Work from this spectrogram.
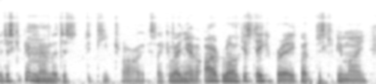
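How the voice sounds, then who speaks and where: A very fast, somewhat breathy man at medium pitch, with ordinary pitch variation. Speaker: digital artist. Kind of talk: casual drawing tutorial narration.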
